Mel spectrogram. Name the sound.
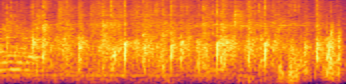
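applause for the new couple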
